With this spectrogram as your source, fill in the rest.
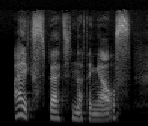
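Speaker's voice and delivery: ordinary talk, nothing marked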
